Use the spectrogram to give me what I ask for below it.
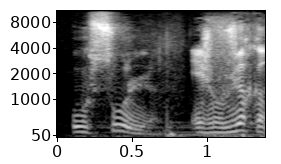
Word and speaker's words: Usul: de Dune sauf que ça se prononce ousou et je vous jure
